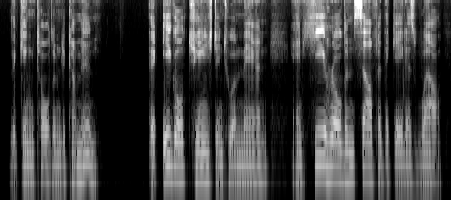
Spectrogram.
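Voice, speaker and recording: Low, mellow man telling a fireside folktale. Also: gravelly, no room sound, studio quality. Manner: acts out characters' dialogue. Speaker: storyteller.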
